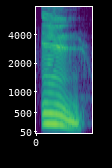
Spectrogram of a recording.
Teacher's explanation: It almost sounds like I say E twice, or maybe that another E or a Y sound is added to make it a diphthong. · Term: Long E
